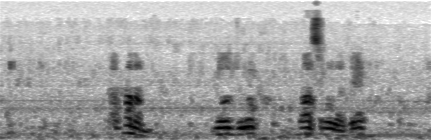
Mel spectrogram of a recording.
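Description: A man talks calmly, close and muffled through a microphone.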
